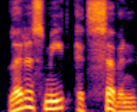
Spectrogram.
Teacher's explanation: You sort of hammer a nail with the last word. Your voice falls down to the lowest note of your range. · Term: descending intonation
